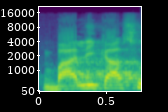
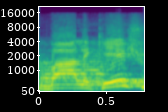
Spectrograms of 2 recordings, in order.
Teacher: बालिकासु में दंत स है, और बालकेषु में मूर्धन्य स है।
